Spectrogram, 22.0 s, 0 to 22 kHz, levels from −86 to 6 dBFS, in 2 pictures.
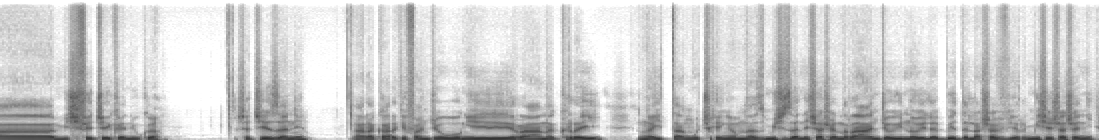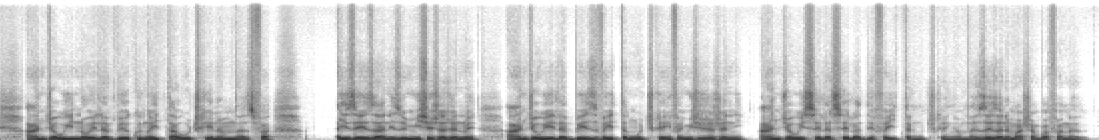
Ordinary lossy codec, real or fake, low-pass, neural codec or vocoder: none; fake; none; autoencoder, 48 kHz, 128 numbers a frame, DAC-VAE, trained on Japanese speech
